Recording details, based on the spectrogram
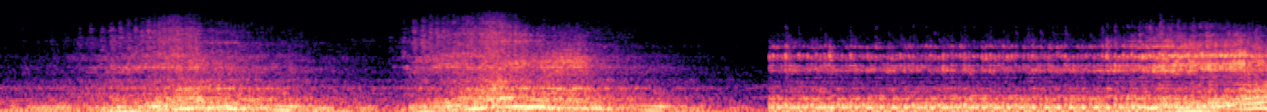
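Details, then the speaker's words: Ford Falcon six-cylinder with a new stainless exhaust, J pipe and single-chamber muffler: quick rev blips with a raspy puffing edge that follows engine speed, from a leaking exhaust manifold; much quieter than the old straight pipe, but the leak needs fixing. "yeah I'm going to have to fix that exhaust leak that's annoying it's a lot quieter A lot quieter"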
